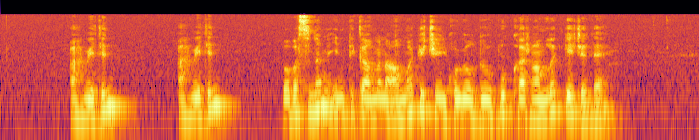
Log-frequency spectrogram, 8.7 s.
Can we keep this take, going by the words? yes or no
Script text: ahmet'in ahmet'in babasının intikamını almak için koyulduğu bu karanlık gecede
yes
